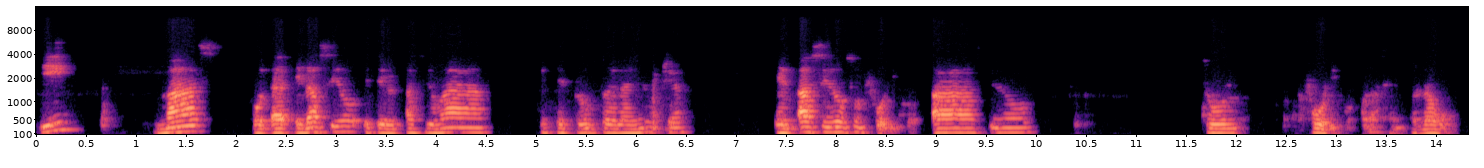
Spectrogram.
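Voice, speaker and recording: A man teaching chemistry at an unhurried pace. He walks through each step and keeps checking that his students follow. His voice comes over a thin, phone-like video call line. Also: mid-range voice, breathy edge. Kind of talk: online class lecture.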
